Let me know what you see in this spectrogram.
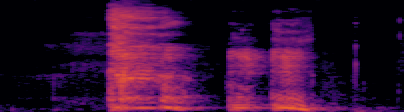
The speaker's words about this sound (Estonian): ma kohe köhin ka, sest mul on, ma naersin nii palju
